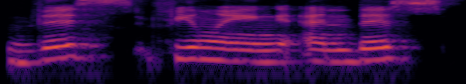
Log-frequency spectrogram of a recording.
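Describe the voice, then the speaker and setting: A woman's voice: medium pitch, steady tone, very slow, darkish tone. An older woman, a podcast guest, talking earnestly and reflectively over a video call, with frequent restarts. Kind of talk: casual podcast interview.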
